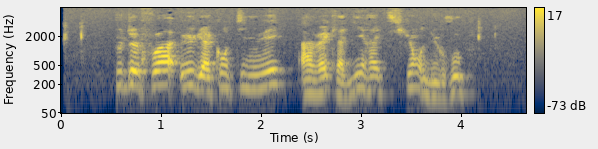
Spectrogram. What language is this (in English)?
French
